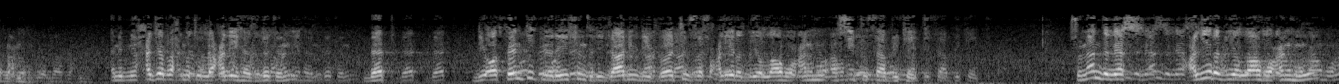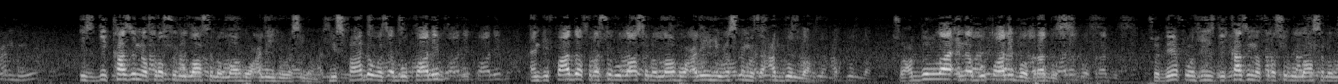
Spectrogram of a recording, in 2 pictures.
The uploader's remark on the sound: Jumuah lecture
